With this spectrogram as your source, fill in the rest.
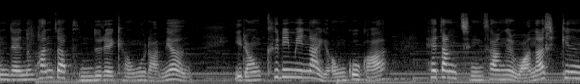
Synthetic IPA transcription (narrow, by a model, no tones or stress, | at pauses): nde̞nɯnɸwand͡ʑapundɯɾe̞kjʌŋuɾamjʌn | iɾʌnkʰɯɾiminajʌŋɡoɡa | he̞daŋt͡ɕɯŋsʰaŋɯɭwanaɕʰi̥kʰinɯ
